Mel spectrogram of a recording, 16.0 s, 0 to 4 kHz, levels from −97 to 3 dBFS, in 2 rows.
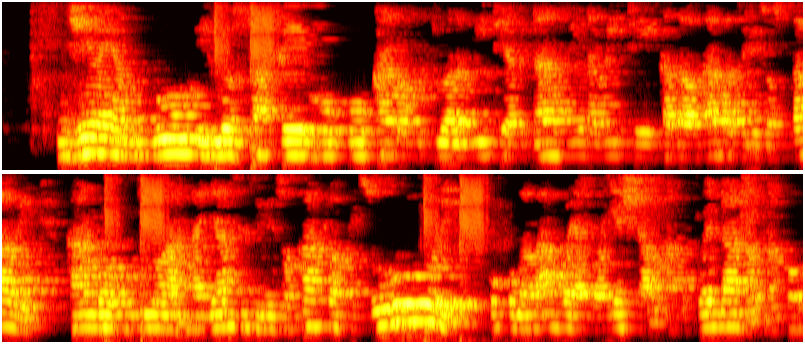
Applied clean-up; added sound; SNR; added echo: classical method WPE with log-MMSE.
